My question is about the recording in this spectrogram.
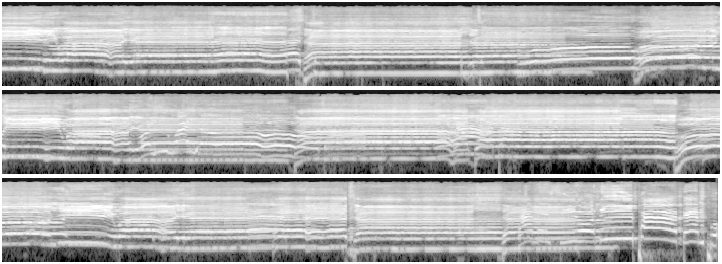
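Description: A woman singing a Twi worship song solo into a microphone, in long held notes that bend and slide between phrases. A steady low sustained note runs underneath.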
